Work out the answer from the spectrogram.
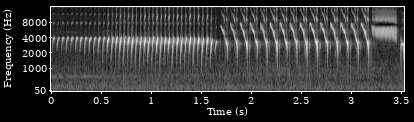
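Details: Canary singing to lure and train other canaries: a sustained buzzy roll, then an even series of rapid bright chirps and a closing harsh note.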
